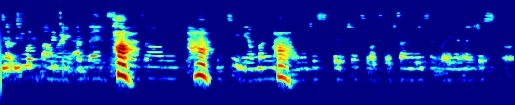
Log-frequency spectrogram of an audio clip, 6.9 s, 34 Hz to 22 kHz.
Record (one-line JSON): {"exhalation_length": "6.9 s", "exhalation_amplitude": 16357, "exhalation_signal_mean_std_ratio": 0.25, "survey_phase": "beta (2021-08-13 to 2022-03-07)", "age": "45-64", "gender": "Female", "wearing_mask": "No", "symptom_none": true, "smoker_status": "Never smoked", "respiratory_condition_asthma": false, "respiratory_condition_other": false, "recruitment_source": "REACT", "submission_delay": "2 days", "covid_test_result": "Negative", "covid_test_method": "RT-qPCR"}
